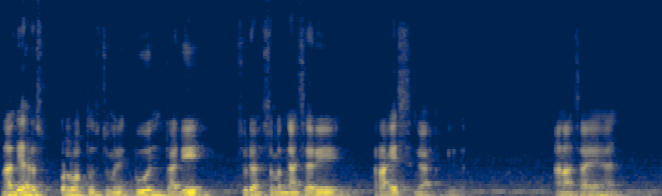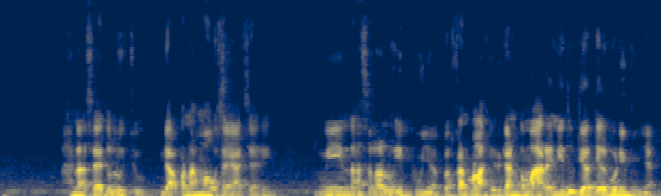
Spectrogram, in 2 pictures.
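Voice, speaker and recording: A man's voice: fairly high pitch, animated, fast talker, fairly bright tone, slight background noise. A middle-aged man giving a relationship seminar to a live audience in a casual, chatty way, acting out little dialogues. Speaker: workshop trainer.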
